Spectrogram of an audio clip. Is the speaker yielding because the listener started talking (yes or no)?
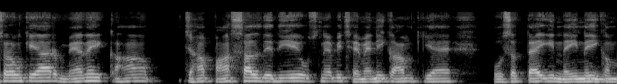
no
